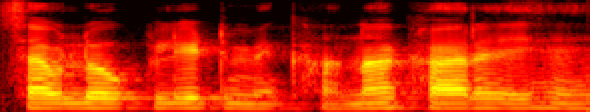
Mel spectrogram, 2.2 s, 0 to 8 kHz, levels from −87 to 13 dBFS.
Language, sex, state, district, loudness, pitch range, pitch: Hindi, male, Jharkhand, Ranchi, -18 LUFS, 125-130 Hz, 130 Hz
